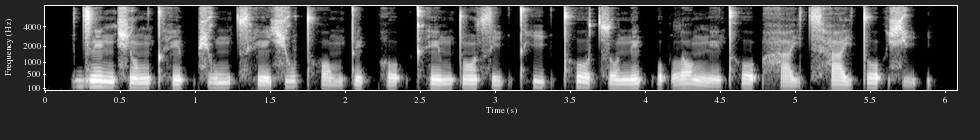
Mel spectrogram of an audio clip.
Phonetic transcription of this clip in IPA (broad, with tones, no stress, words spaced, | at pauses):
d͡zẽ˥˧ŋ ɕɔ̃˧ŋt̪ʰẽ˨p̚ɕu˧m t͡sʰẽ˨˩ɕu˦t̪ʰɔ˨˩m t̪ẽ˨k̚ho˨ʔ kʰẽ˧mt̪ɔ̃˧si˨ʔ t̪ʰi˦ʔ t̪ʰo˥˧t͡so˧nẽ˦k̚o˨ʔ lɔ˥˧ŋẽ˨˩t̪ʰo˦ʔ ha˨˩jt͡sʰa˧jt̪o˦ʔɕi˨ʔ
